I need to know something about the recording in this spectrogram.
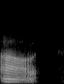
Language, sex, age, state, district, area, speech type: Malayalam, male, 18-30, Kerala, Idukki, rural, conversation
